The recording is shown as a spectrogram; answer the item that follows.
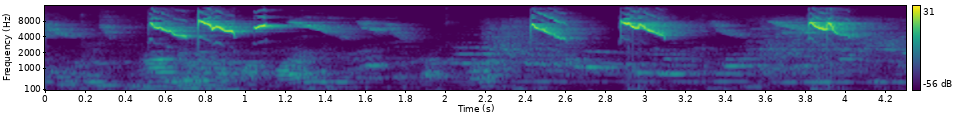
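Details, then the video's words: Caged Buxtoni white-eye in breeding condition, jumping about actively, gives loud, high, downward-sweeping chirps in short bursts, separated by pauses of about a second, with faint low murmuring in the background. "burung pleci Buxtoni birahi kencang loncat indah nembak"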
